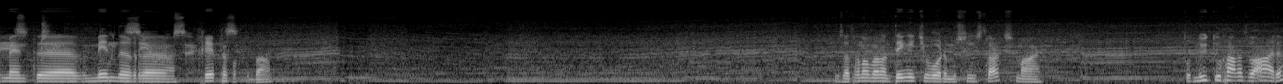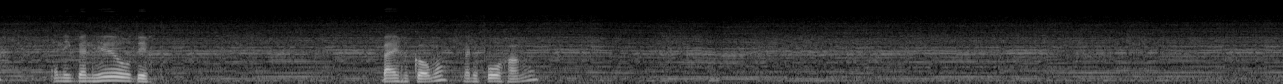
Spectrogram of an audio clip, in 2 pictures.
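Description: A Formula One car's turbocharged V6 engine revs high as it accelerates through the gears.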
